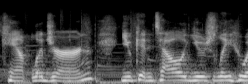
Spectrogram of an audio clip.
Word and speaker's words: Lejeune: of all no one tells you that it's pronounced Camp lejour you can tell usually who has been stationed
